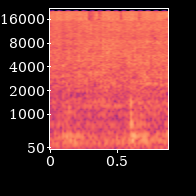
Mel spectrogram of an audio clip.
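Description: Crushed shallots sauté in hot coconut oil for a Kerala lunch dish, giving a steady close sizzle with a brief soft stir of the spoon partway through.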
